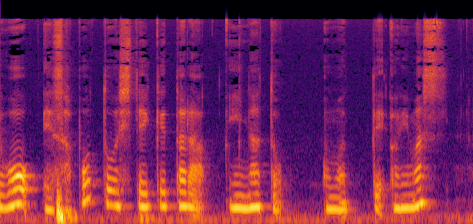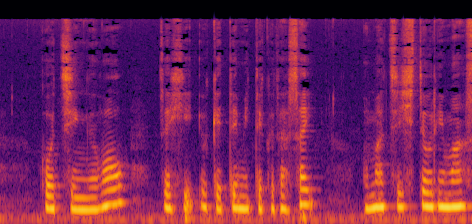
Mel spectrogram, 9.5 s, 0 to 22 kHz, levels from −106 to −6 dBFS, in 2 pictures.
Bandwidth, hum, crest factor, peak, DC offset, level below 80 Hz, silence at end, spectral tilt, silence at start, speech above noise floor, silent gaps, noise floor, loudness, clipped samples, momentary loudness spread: 17 kHz; none; 20 dB; -4 dBFS; under 0.1%; -40 dBFS; 0 s; -6 dB/octave; 0 s; 26 dB; none; -49 dBFS; -25 LUFS; under 0.1%; 13 LU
